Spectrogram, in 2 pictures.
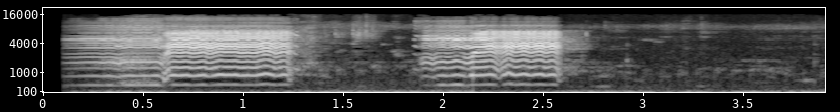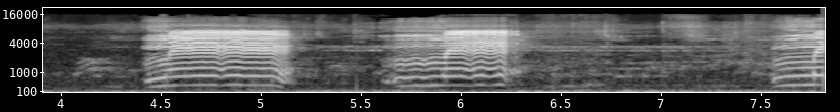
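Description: A goat gives loud, wavering bleats in bursts about a second long, with pauses between.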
